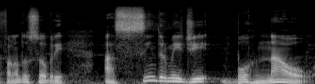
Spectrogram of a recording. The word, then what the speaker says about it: Burnout: Ignaldo vai estar falando sobre a síndrome de Bornau. É assim que fala? Burnout. Isso aí é a síndrome de Burnout.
